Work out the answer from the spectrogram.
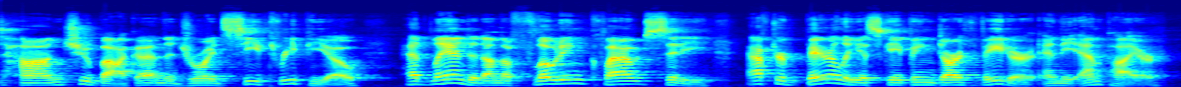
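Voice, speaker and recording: A man reading a children's story aloud as a scripted narration, in a dramatic, deliberate manner. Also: medium pitch, fairly bright tone. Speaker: storybook reader. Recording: echoey room.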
